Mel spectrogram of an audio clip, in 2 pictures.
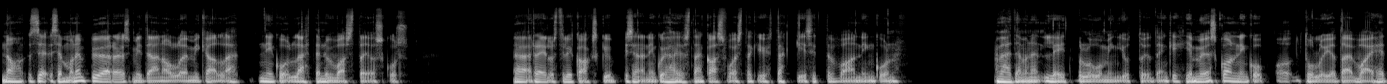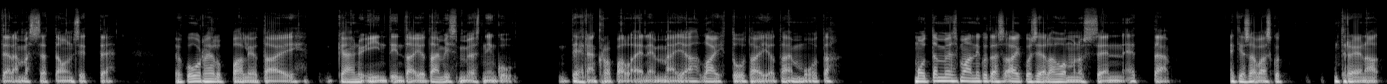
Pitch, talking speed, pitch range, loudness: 130 Hz, 180 wpm, 120-150 Hz, -20 LUFS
